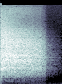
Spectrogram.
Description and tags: progressive psytrance goa psytrance
goa, progressive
